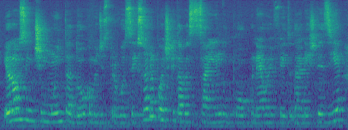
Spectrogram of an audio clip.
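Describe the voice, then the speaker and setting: A Brazilian vlogger with a fairly high, steady voice chats casually to camera at a quick pace, explaining things and frequently checking in with her viewers. She sounds distant from the mic in an echoey room, with clear background noise.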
